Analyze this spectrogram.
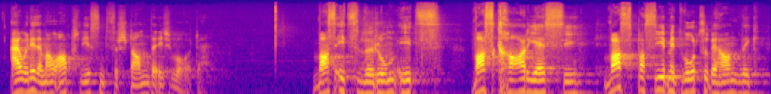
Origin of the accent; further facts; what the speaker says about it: Emmental, Bern, Switzerland; also born or lived in Thun; Ich bin im Emmental aufgewachsen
